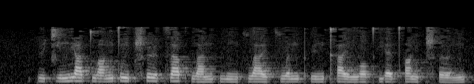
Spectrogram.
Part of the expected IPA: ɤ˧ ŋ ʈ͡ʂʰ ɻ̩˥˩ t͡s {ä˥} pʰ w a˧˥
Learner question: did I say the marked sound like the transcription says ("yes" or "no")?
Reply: yes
